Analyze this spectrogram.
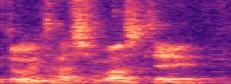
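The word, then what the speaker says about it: どういたしまして: There's a word called doitashimashite. It means you're welcome. So if someone says to you arigato, then you can say doitashimashite. And the easy way to remember that is don't touch my mustache.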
